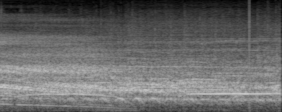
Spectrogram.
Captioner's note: crowd cheering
